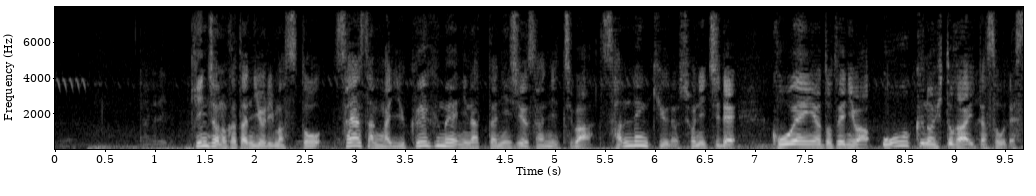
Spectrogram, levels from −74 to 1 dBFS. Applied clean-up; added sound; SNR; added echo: none; none; none; none.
